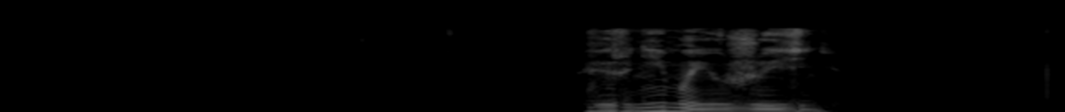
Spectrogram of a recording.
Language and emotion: Russian, sad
